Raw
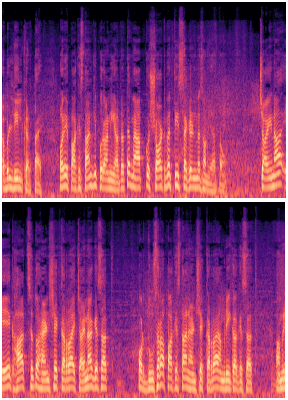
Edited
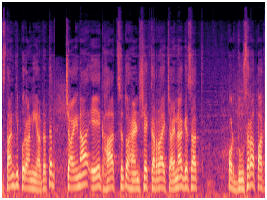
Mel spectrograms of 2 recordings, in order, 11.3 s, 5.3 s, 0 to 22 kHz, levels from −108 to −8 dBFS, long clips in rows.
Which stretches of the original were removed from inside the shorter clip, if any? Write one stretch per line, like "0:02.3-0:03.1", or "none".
0:02.6-0:04.9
